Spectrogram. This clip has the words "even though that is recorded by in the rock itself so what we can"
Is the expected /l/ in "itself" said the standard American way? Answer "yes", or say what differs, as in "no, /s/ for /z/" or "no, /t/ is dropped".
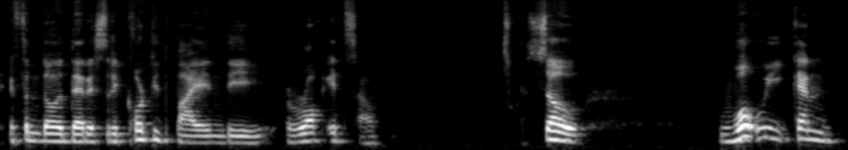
yes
